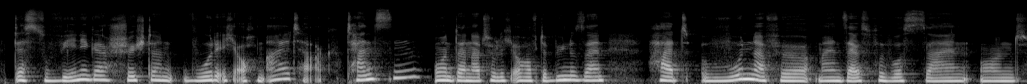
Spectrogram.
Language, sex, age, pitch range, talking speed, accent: German, female, 20-39, 165-190 Hz, 135 wpm, German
